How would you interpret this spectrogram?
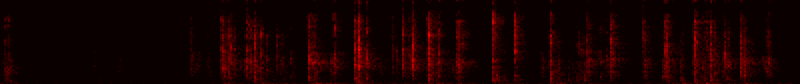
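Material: Plastic.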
